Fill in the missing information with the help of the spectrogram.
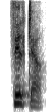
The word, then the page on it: filter: Indian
